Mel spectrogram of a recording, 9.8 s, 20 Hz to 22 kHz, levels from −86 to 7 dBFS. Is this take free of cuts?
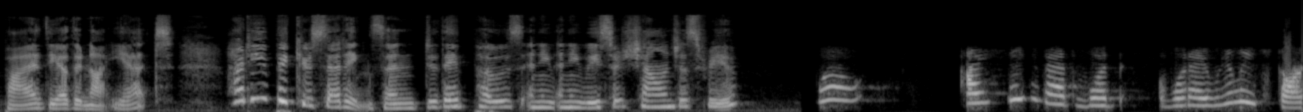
no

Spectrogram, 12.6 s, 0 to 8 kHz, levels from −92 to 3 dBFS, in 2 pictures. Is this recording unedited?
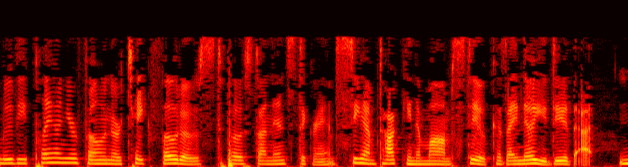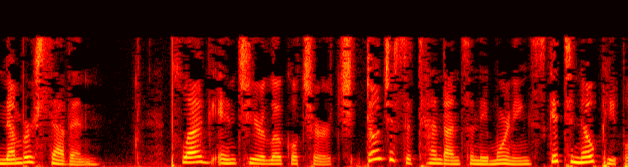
no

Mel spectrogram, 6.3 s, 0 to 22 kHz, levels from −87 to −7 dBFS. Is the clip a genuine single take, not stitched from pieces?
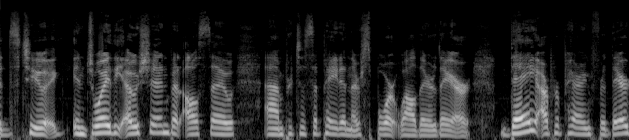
yes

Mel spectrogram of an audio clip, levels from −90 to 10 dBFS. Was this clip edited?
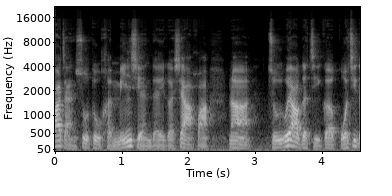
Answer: no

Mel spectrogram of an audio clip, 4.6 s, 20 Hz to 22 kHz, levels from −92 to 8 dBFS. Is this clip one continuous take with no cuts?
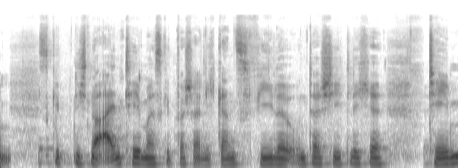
yes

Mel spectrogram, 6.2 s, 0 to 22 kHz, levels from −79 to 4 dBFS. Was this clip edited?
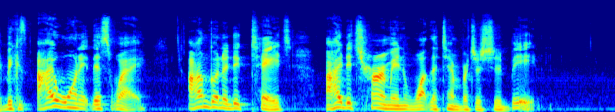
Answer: no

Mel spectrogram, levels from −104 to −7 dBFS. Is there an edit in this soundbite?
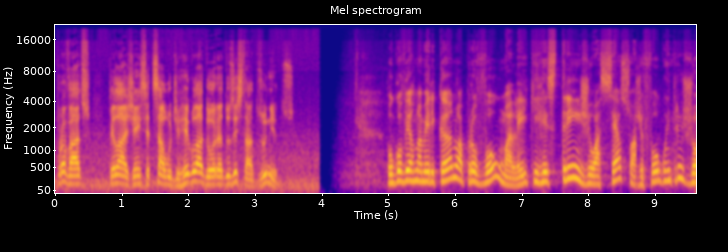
yes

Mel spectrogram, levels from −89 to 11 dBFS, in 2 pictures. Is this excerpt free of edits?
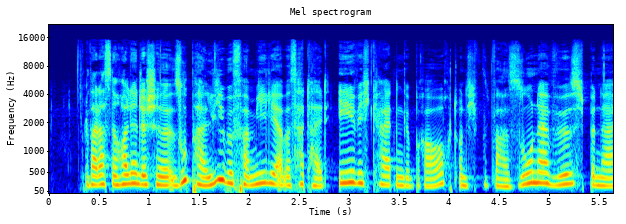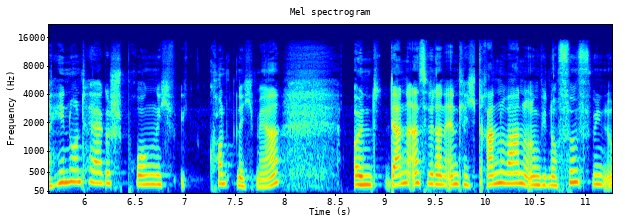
yes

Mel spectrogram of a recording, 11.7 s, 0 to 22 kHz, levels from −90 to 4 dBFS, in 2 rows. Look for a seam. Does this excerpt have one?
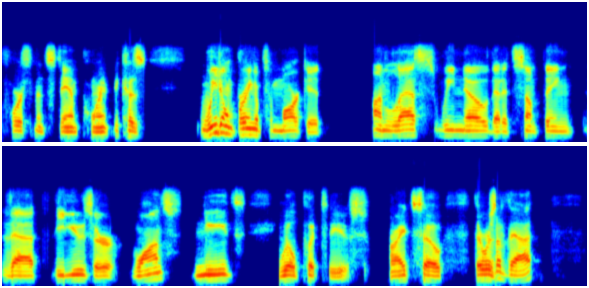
yes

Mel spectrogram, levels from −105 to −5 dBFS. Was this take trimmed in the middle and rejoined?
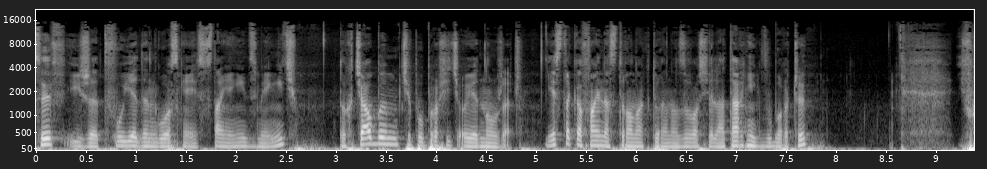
no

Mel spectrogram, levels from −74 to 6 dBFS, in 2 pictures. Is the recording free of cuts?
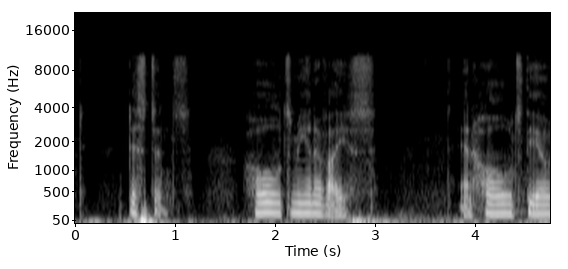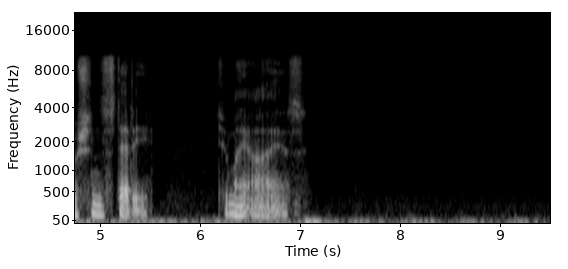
yes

